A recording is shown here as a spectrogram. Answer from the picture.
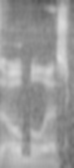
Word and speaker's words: obelisk: just not follow up is it obelisk or obelisk i guess it's obelisk right like a long o sound obelisk he was and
